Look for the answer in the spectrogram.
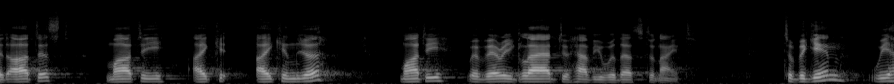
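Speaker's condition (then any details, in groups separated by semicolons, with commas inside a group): No condition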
